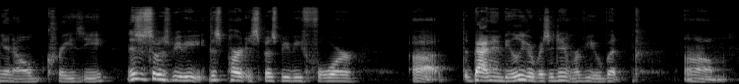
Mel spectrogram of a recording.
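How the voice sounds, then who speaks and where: A man casually reviewing a toy set, rambling with lots of fillers and restarts and making offhand, mildly critical remarks. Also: fairly high pitch.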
